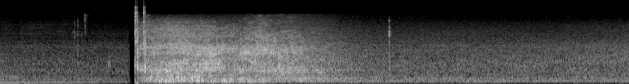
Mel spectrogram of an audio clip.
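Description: A car passing by: its road noise swells quickly about a second and a half in, peaks, and fades away over the next two seconds, leaving a steady low outdoor background.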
